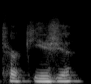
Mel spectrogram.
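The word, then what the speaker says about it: Türkiye: They're pronounced Turkija, but it's spelled this way.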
